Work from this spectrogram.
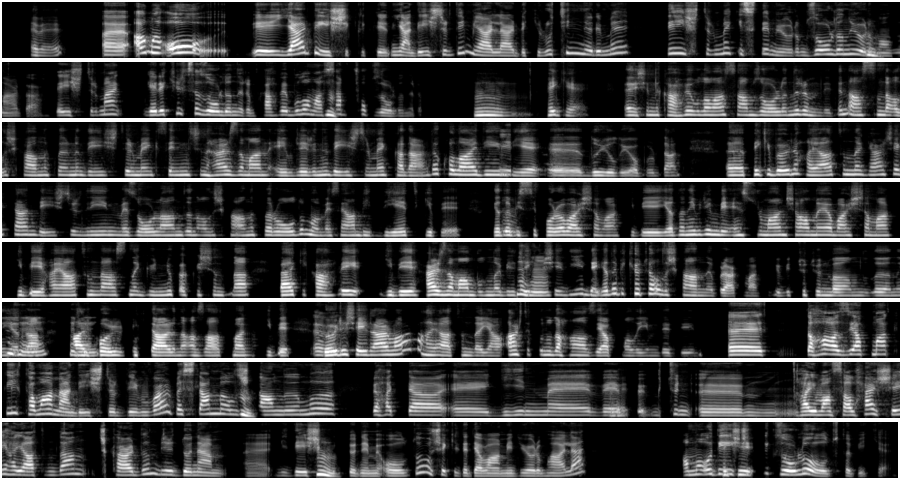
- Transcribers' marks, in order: tapping; tsk; unintelligible speech; other noise; tsk
- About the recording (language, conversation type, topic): Turkish, podcast, Alışkanlık değiştirirken ilk adımın ne olur?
